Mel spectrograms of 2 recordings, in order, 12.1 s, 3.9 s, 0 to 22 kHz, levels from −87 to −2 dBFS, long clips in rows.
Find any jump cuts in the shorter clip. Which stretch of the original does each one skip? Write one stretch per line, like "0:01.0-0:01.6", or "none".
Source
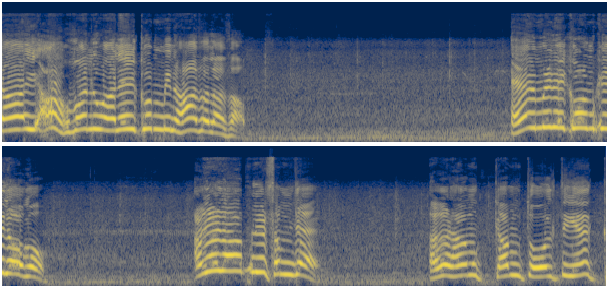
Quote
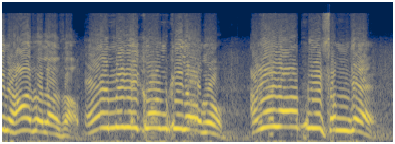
0:02.5-0:05.1
0:06.6-0:07.9

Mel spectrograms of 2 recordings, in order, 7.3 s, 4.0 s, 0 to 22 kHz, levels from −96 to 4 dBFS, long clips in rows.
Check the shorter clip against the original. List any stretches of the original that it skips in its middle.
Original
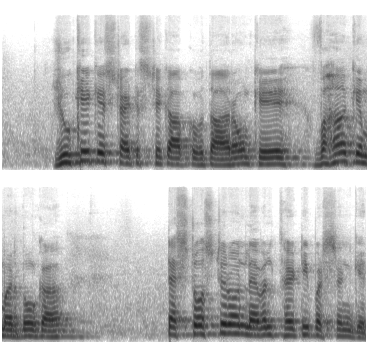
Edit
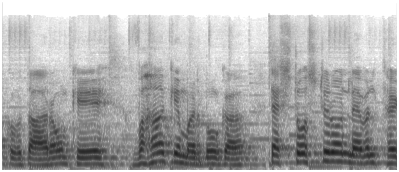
0:04.3-0:05.1

